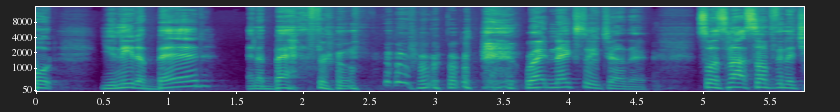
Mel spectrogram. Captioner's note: laugh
